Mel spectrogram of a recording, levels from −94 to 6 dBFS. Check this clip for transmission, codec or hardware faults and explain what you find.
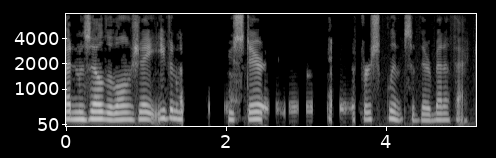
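Two echo-cancellation faults appear in this speech, both tied to the far end of a call.

Other side's voice leaking through, at 1.41 to 1.47 s, 1.99 to 2.19 s, 2.53 to 2.85 s and 3.26 to 3.56 s: a second, fainter voice sits about 10 to 25 dB under the main one. Loudspeaker echo likely escaped the canceller. This is an added voice, not a loss.

Speech suppressed in double talk, from 1.48 to 2.08 s and from 2.46 to 3.61 s: the main voice dips by up to about 40 dB. The canceller likely muted both talkers at once. It overlaps most of the leaks, so the main voice drops while the other voice is present. A dropout from packet loss would not track the other talker like this.

The call's microphone processing leaves nothing above 8 kHz.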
